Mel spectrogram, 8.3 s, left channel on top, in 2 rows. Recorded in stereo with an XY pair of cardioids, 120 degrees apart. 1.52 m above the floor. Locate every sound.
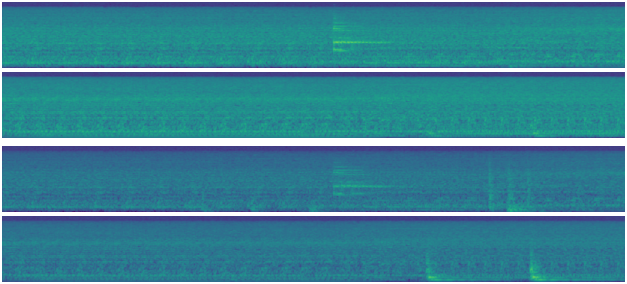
2.2 s a bell: 70° left, 1.1 m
